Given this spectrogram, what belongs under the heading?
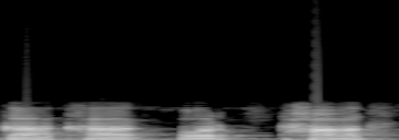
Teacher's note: ये तीनों कंठ वर्ण हैं, क्योंकि इनका उच्चारण स्थान कंठ होता है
